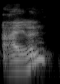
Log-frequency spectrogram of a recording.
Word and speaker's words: island: Example, island, the S is silent.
